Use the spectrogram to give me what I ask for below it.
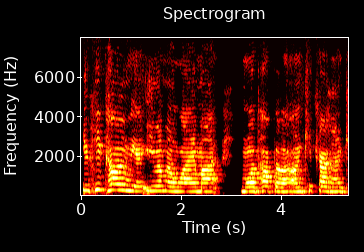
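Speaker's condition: Impaired speech, cerebral palsy; older adult, formerly used walker, broke legs, now uses wheelchair; still able to speak

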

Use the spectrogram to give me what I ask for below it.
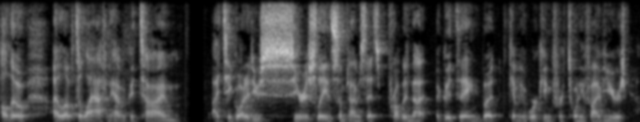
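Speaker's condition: Cleft lip and palate; speech classes in childhood

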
